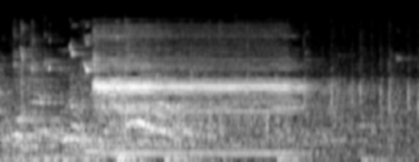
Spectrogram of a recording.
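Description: A loud buzzer sounds steadily, then stops.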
